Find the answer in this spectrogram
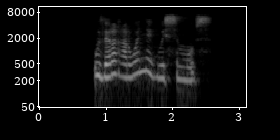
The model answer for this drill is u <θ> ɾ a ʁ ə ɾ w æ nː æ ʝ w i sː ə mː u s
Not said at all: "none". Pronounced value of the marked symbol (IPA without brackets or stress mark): ð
